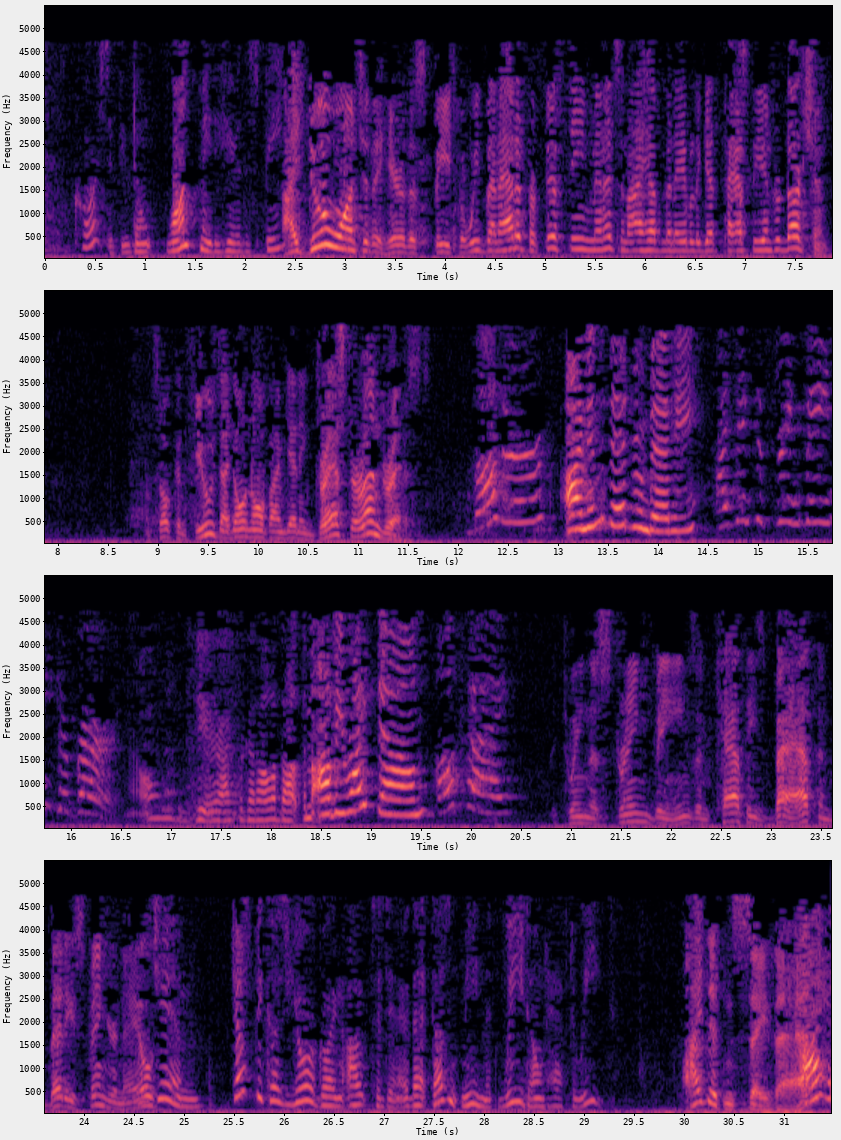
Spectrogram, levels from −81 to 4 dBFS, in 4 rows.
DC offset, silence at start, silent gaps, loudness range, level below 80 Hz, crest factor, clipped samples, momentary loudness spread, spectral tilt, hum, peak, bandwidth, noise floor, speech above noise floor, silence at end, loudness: under 0.1%; 0 s; none; 9 LU; -42 dBFS; 22 dB; under 0.1%; 17 LU; -7.5 dB/octave; none; -6 dBFS; 5 kHz; -46 dBFS; 20 dB; 0 s; -27 LUFS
